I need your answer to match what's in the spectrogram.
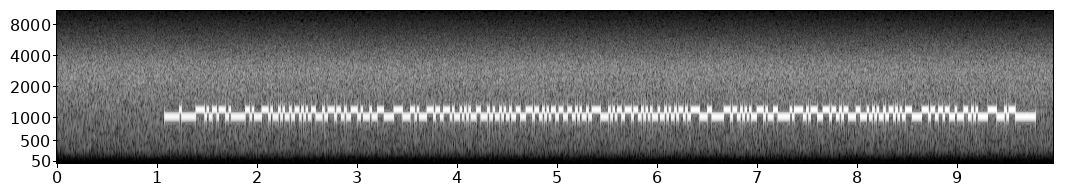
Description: RTTY (45.45 baud, 170 Hz shift), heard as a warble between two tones, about 1110 Hz centre. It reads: GHFRC AQMOG HYCJW SIFOS YJDOV YHVEZ BCFRM LUXOZ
